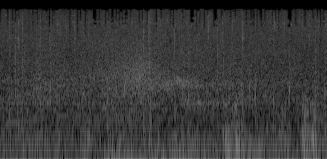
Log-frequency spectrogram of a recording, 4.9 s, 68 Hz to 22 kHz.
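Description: Horse hooves clip-clop in a fast, steady gallop through The Witcher 3, soft and fairly distant beneath a rushing ambient wash.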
